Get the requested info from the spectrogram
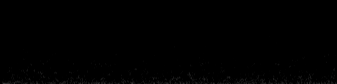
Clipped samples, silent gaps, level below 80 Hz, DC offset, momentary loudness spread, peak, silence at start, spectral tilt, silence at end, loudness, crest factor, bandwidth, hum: under 0.1%; none; -72 dBFS; under 0.1%; 0 LU; -50 dBFS; 0 s; -2.5 dB/octave; 0 s; -62 LUFS; 14 dB; 16.5 kHz; none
